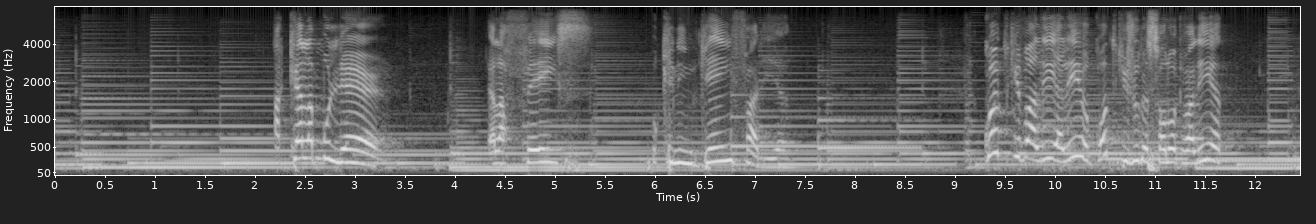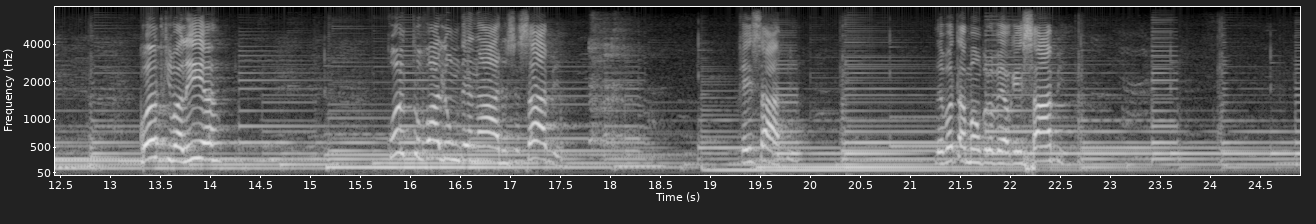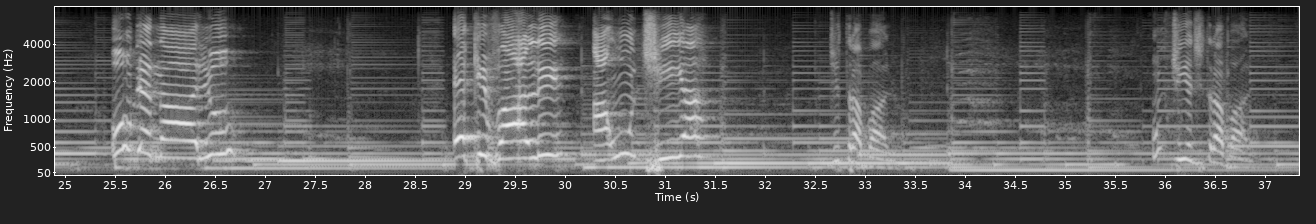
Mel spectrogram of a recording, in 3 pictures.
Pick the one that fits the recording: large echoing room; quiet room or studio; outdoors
large echoing room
